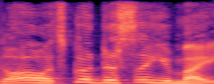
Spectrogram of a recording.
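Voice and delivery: high, hammed-up Australian greeting; a cheery Aussie mate impression; Australian accent. Imitating the Australian greeter at the door. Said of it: "you know, that accent".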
